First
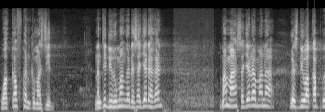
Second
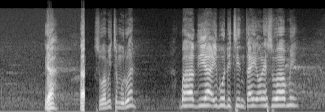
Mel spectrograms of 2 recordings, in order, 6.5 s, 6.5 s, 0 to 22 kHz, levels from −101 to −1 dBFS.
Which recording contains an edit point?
second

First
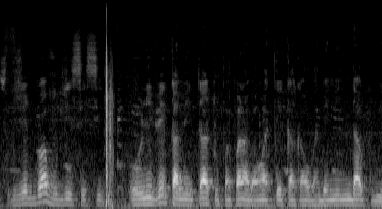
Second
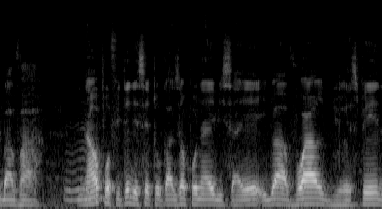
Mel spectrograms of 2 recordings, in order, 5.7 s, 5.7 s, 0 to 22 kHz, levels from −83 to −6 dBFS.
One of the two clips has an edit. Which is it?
first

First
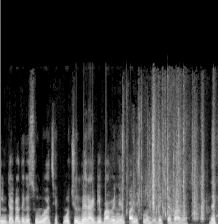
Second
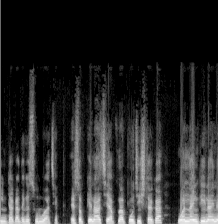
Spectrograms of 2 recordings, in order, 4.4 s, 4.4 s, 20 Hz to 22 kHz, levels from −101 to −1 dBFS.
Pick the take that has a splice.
second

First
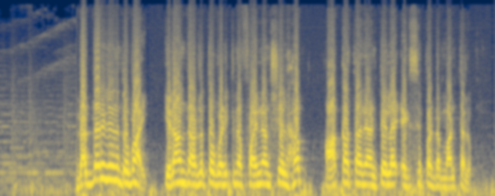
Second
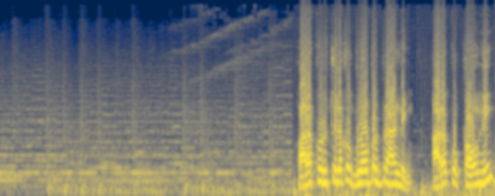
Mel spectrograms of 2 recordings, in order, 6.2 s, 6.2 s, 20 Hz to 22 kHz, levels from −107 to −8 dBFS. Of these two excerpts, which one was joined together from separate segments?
second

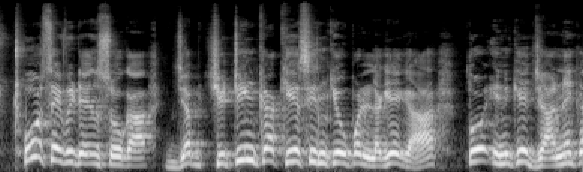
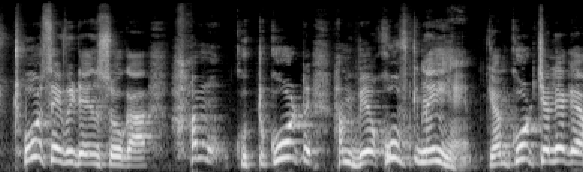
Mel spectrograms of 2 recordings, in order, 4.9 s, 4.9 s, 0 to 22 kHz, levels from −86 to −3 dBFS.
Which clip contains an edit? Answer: first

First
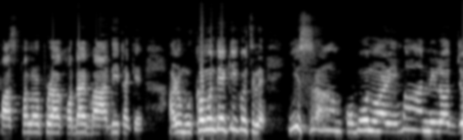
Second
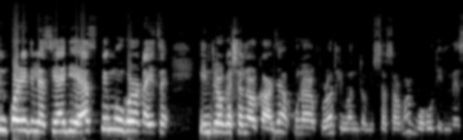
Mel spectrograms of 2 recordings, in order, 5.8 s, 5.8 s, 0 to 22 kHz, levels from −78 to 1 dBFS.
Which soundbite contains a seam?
second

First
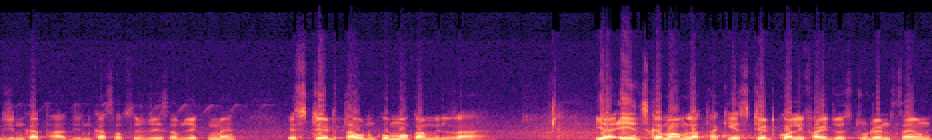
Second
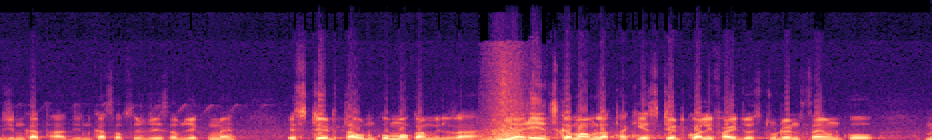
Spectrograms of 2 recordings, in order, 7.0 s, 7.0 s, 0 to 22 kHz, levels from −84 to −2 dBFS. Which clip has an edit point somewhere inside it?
second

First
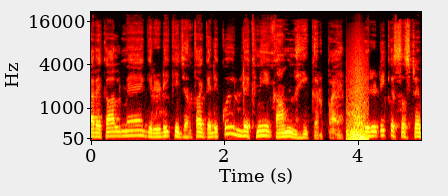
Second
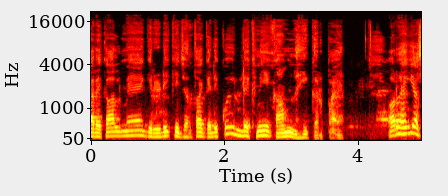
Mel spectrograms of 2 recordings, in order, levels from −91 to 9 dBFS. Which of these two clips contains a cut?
first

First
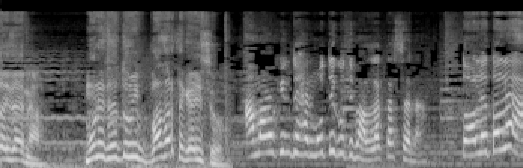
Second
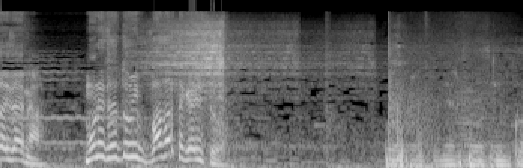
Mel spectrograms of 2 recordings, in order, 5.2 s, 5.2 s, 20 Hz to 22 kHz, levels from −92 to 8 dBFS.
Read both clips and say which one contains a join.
first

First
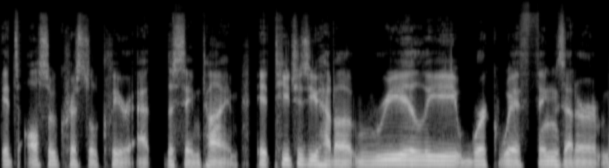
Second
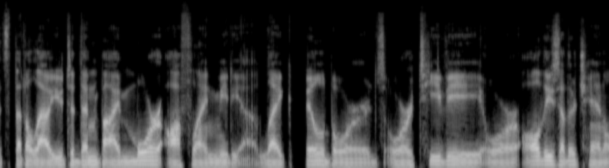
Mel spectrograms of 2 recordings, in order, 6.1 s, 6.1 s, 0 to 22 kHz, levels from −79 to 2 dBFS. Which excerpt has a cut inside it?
first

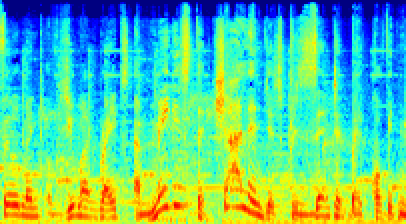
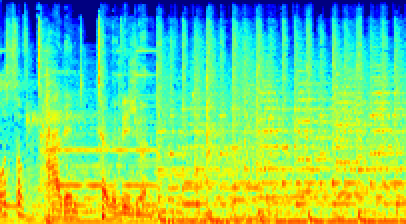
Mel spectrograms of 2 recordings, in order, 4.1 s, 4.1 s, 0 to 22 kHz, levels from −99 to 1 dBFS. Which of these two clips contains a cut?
second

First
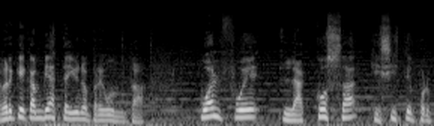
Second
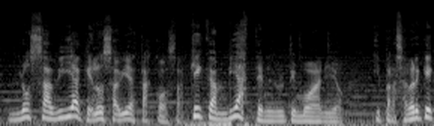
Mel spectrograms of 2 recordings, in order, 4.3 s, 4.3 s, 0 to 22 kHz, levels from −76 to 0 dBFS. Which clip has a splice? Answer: second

